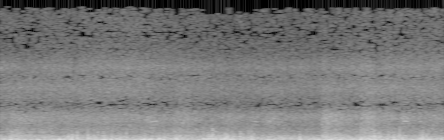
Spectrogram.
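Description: Steady rumble of a moving passenger train, with wind buffeting the microphone at the open window.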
